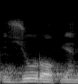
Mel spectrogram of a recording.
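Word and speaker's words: European: तो एन आना चाहिए, लेकिन इसको हिंदी में बोले तो इसको ई साइलेंट रहे, क्या आएगा, यूरोपियन, ये की आवाज़ आ रही है, तो भी ए, ए यूरोपियन।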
